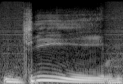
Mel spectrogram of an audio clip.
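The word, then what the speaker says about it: جيم: So, we say jeem. Okay? Jeem. J j sound like jeem.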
